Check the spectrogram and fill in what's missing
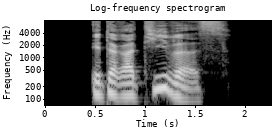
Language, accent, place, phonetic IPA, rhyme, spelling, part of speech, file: German, Germany, Berlin, [ˌiteʁaˈtiːvəs], -iːvəs, iteratives, adjective, De-iteratives.ogg
- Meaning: strong/mixed nominative/accusative neuter singular of iterativ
